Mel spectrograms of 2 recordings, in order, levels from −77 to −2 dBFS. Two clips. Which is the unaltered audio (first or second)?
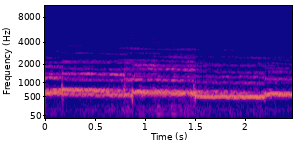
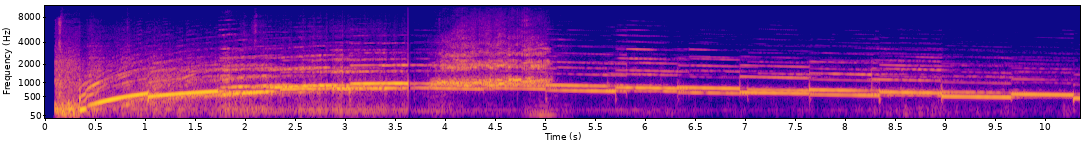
second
